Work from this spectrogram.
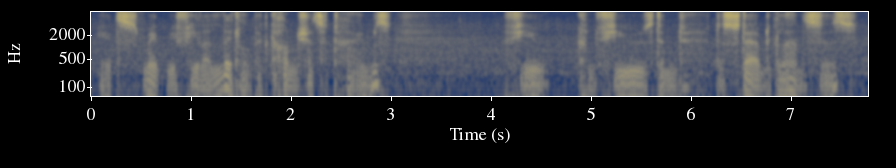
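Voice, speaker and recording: A man performs a gentle British butler with an extremely low, heavily creaky voice. He speaks in a breathy hush that often drops to a whisper, and his intonation moves expressively. His manner is deferential and comforting, in the style of an ASMR roleplay. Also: exaggerated voice. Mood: bashful, grateful. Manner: tender, deferential, reassuring. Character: devoted, gentle male butler soothing a sleepy master. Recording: clear background ambience noise, rain. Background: rain ambience.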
